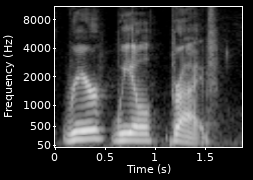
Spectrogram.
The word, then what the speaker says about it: rear wheel drive: By the way I say it, because I actually have trouble saying it too, is think of Wheel of Fortune. Rear wheel drive. Wheel of Fortune. If you say it like that, it comes out just fine.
